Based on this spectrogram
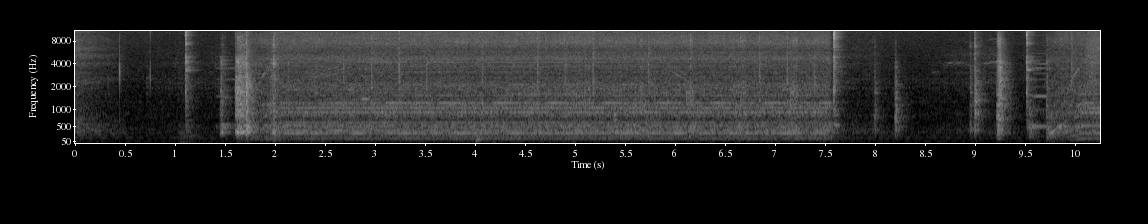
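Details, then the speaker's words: HP LaserJet 1022, bought new in 2005 with original cartridge, reassembled and running a test page to clear residual toner: a steady mechanical whir with a soft rolling rhythm for about six seconds, then stops; normal printing. "We'll run one test page through it, which will clean out any residual toner."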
